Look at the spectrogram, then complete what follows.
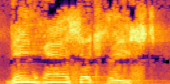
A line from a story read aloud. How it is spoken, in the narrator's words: groaned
